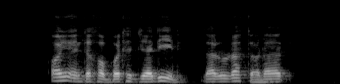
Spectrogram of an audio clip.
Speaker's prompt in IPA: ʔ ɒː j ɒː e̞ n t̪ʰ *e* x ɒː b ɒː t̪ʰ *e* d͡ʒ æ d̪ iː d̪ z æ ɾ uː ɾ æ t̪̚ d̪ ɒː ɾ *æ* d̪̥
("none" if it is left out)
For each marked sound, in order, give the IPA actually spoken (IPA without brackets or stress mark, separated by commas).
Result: e, e, æ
